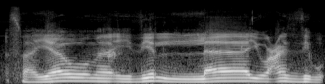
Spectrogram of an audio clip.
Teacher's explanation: La-nya 2 harakat dipanjangkan, Pak ya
